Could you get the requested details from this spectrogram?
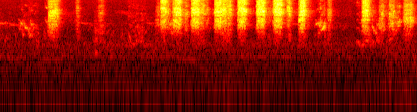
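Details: Budgerigar chatter: a few scattered high chirps, then a fast run of about ten loud, scratchy, evenly spaced notes, closing with a softer burst of twittering.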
